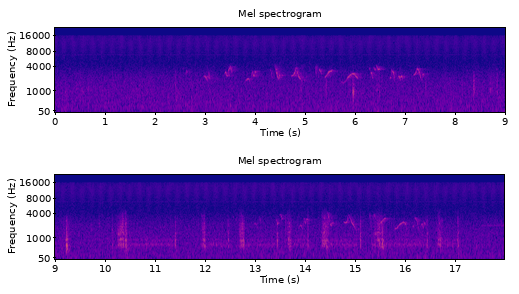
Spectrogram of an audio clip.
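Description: Birds chirping in many short calls that rise and fall in pitch, with scattered sharp clicks through the second half.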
